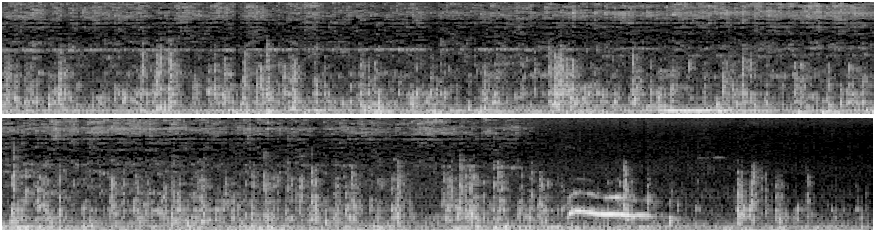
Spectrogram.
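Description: Vehicle running through a road tunnel: a low steady hum with dense rattling and clicking. A high hiss stops about two seconds before the end, and a short falling tone follows.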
